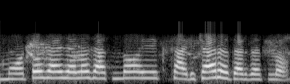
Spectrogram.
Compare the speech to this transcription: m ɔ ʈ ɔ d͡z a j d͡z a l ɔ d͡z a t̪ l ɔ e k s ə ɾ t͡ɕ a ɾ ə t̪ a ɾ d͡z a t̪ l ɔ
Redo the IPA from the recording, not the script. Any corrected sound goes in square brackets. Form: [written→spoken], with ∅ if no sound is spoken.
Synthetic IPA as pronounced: m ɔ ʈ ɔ d͡z a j d͡z a l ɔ d͡z a t̪ l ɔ e k s [ə→a] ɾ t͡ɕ a ɾ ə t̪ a ɾ d͡z a t̪ l ɔ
